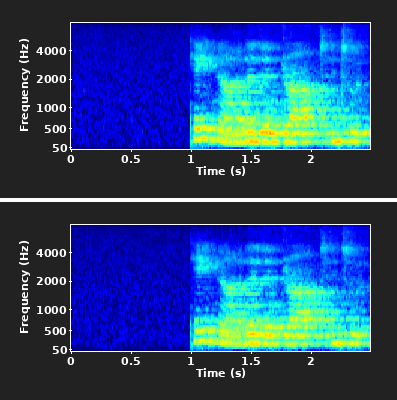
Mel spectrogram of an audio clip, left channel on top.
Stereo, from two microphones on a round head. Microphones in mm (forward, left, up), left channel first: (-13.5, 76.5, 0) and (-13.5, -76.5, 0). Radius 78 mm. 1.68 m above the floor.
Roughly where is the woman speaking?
Left.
